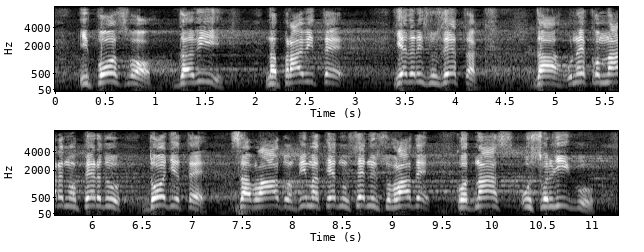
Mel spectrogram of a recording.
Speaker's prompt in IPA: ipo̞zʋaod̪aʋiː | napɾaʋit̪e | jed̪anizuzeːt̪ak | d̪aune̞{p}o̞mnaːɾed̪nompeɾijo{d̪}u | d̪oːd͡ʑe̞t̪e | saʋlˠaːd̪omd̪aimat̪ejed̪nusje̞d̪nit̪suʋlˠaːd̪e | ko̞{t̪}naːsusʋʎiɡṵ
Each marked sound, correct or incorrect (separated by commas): incorrect, correct, incorrect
